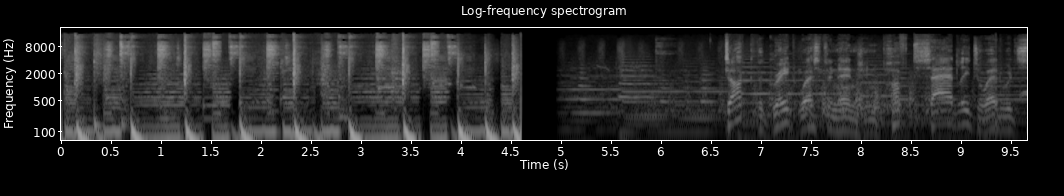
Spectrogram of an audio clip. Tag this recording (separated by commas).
Music, Speech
